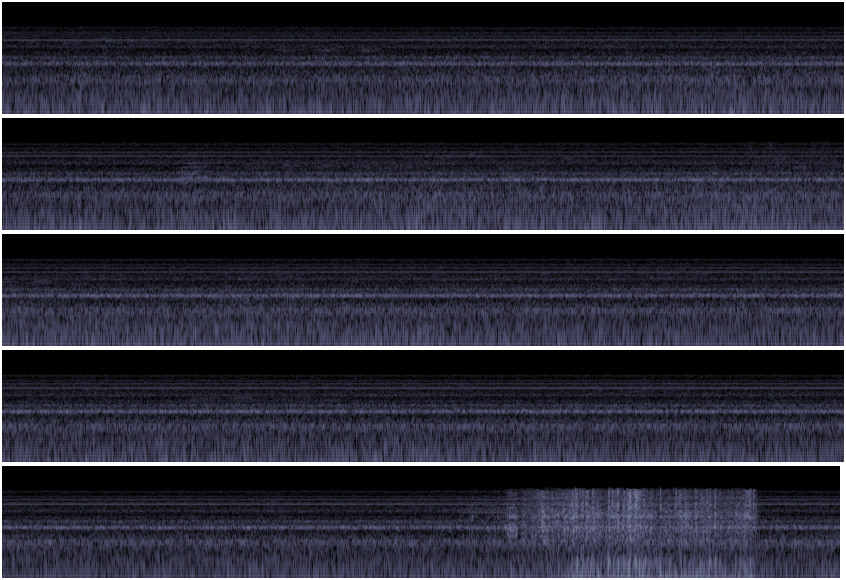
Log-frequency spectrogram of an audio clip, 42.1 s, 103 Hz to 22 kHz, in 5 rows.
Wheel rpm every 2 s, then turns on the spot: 0, 0, 0, 0, 0, 0, 0, 0, 0, 0, 0, 0, 0, 0, 0, 0, 0, 0, 0, 10, 10.
38-42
